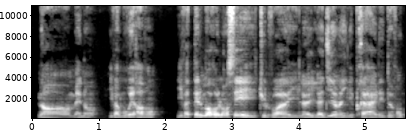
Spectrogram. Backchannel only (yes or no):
yes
